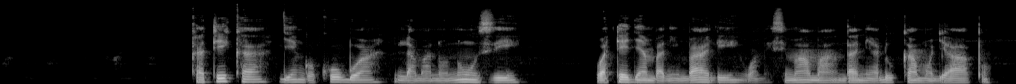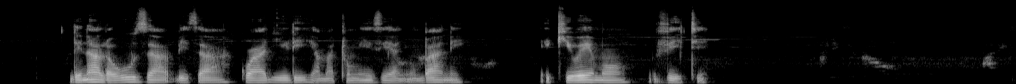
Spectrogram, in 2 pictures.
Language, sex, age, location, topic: Swahili, male, 25-35, Dar es Salaam, finance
